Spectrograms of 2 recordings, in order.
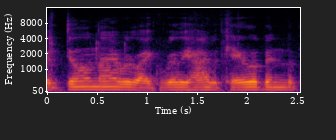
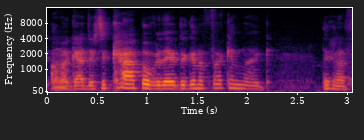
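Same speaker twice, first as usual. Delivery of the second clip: mock freak-out; 4 semitones higher, faster than usual. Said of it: "And so he would freak out".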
